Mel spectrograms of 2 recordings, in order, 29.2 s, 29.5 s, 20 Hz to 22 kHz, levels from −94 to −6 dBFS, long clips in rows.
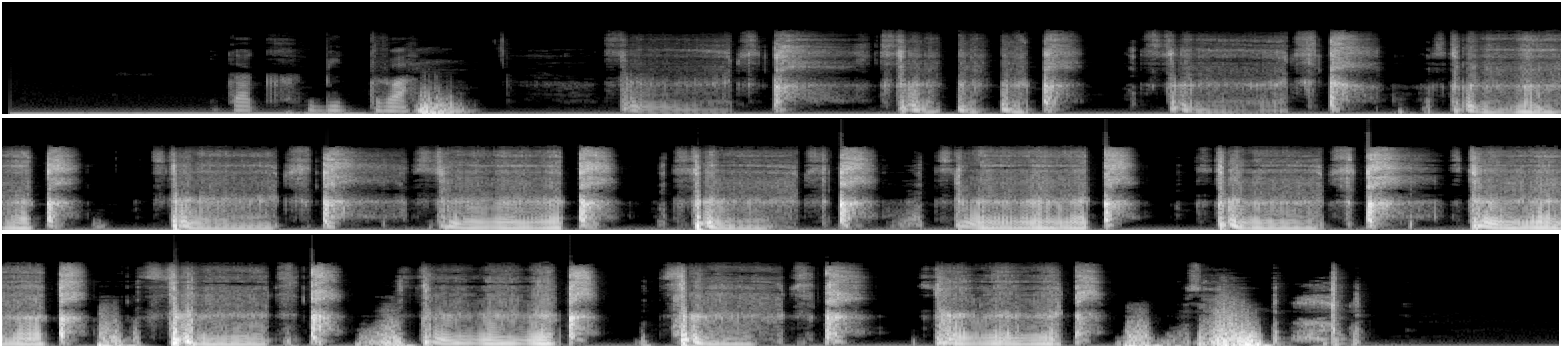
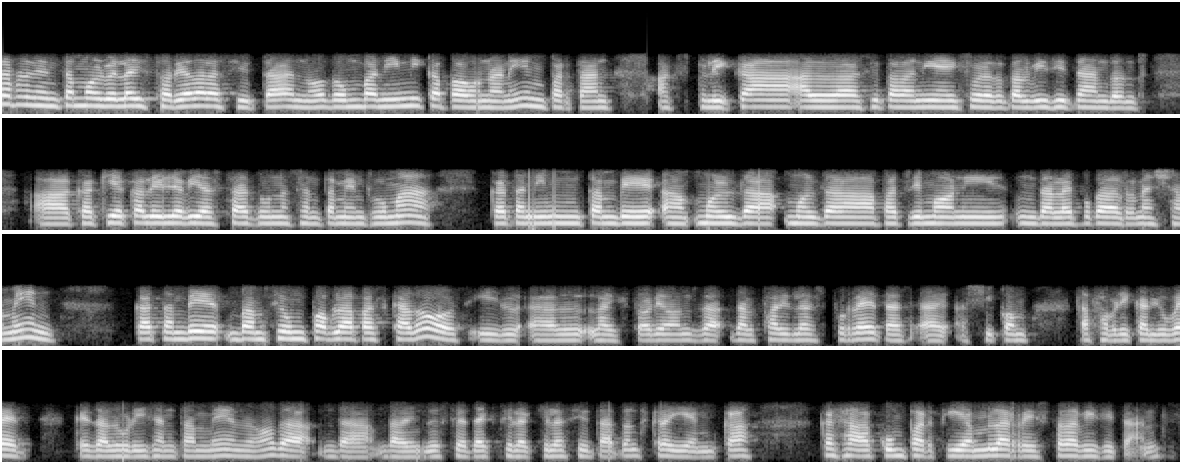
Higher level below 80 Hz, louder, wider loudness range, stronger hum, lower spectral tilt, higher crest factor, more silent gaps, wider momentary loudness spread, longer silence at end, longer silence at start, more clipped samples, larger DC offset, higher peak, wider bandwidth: first, -32 dBFS vs -58 dBFS; second, -23 LUFS vs -16 LUFS; first, 13 LU vs 5 LU; neither; second, -4.5 dB/octave vs -11 dB/octave; first, 24 dB vs 16 dB; neither; first, 21 LU vs 9 LU; first, 1.25 s vs 0.15 s; about the same, 0.05 s vs 0 s; neither; first, 0.3% vs under 0.1%; about the same, 0 dBFS vs 0 dBFS; first, 9 kHz vs 4 kHz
